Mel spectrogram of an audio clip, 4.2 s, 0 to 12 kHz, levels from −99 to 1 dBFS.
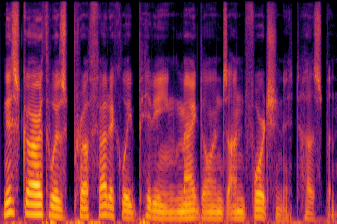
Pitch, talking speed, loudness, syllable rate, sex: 105 Hz, 115 wpm, -19 LUFS, 4.9 syllables/s, male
